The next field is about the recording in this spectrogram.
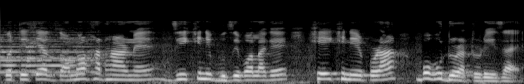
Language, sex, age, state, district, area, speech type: Assamese, female, 45-60, Assam, Golaghat, urban, spontaneous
